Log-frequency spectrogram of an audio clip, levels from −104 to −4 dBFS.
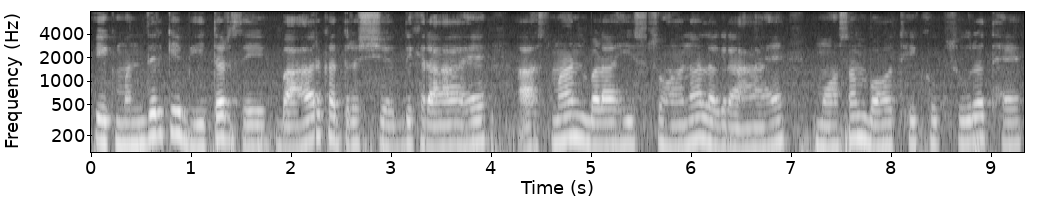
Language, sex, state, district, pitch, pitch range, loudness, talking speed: Hindi, male, Uttar Pradesh, Etah, 150 Hz, 140-165 Hz, -23 LUFS, 150 wpm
